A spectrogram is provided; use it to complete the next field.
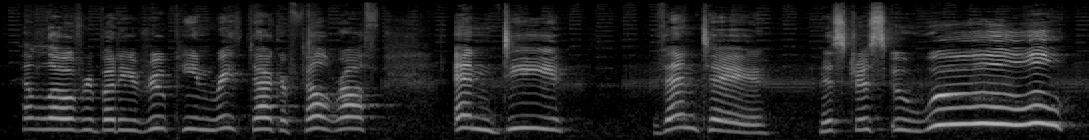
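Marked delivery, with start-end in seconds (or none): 6.1-8.0 high, loud, very slow stretched-out name. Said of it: "don't know why I said it like that".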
